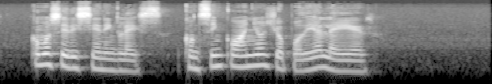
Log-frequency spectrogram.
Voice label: con cinco años en inglés

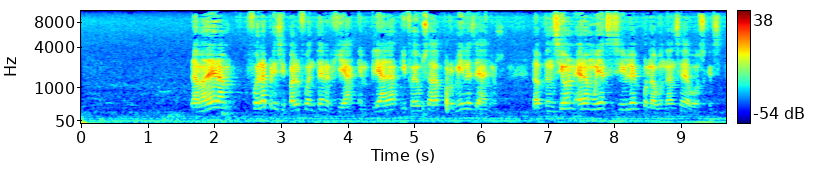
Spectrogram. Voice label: narracion en espanol; mix energetico

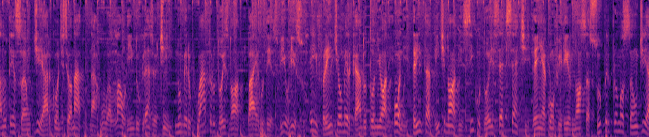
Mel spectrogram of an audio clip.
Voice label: comercial para radio

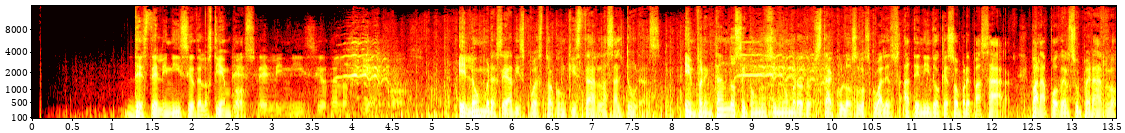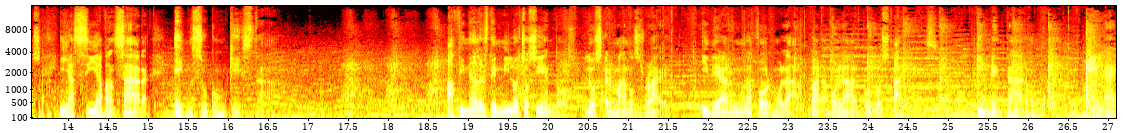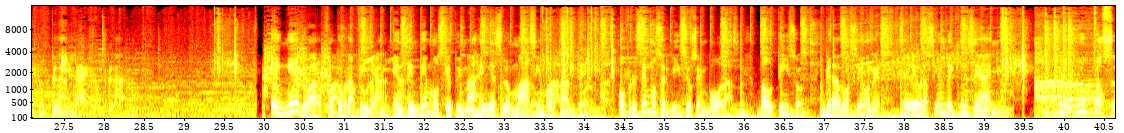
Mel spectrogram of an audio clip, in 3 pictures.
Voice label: voice over programa de television

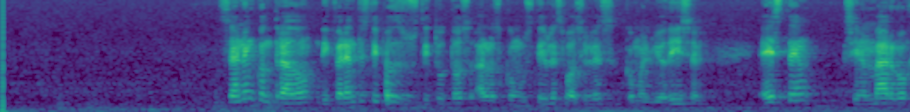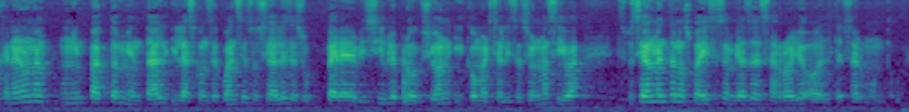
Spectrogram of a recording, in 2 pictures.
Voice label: narración en español del mix energético

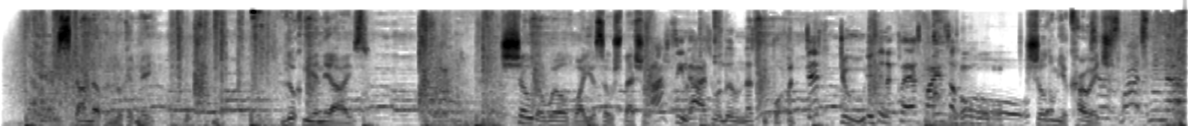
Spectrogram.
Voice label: locuciones en ingles britanico trailer para tv

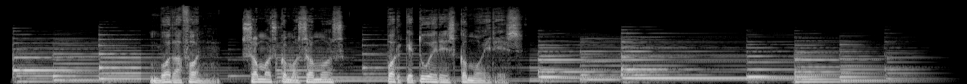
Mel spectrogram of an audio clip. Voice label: locución publi castellano

